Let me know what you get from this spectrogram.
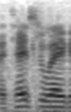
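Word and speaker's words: à tes souhaits: The H isn't pronounced.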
